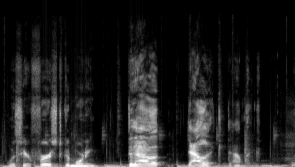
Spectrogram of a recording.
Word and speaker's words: Dalek: Good morning, Dalek. It's like Dalek Baldwin. That's how you have to remember how to pronounce the recurring villain in Doctor Who.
